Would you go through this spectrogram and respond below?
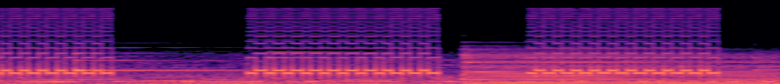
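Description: A telephone rings unanswered in a house, its electronic bell trilling in repeated bursts over a steady musical backdrop, loud and continuous with no voice answering.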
